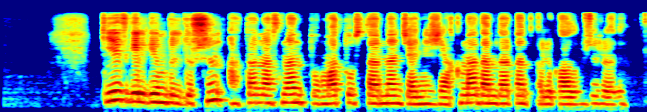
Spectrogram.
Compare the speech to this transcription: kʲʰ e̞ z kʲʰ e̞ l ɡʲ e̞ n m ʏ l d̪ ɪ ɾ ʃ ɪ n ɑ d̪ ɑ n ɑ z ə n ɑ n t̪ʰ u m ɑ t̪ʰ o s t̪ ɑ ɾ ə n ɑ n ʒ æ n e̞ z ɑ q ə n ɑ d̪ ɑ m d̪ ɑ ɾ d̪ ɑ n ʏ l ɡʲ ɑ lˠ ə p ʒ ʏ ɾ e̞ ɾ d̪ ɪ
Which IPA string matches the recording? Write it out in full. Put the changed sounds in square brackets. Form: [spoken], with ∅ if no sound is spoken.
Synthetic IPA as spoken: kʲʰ e̞ z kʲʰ e̞ l ɡʲ e̞ n [b] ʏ l d̪ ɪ ɾ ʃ ɪ n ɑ [t̪] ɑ n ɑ [s] ə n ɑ n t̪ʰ u m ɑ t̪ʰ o s t̪ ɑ ɾ ə n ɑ n ʒ æ n e̞ [ʒ] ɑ q ə n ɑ d̪ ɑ m d̪ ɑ ɾ d̪ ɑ n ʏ l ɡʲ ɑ lˠ ə p ʒ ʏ ɾ e̞ [∅] d̪ ɪ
